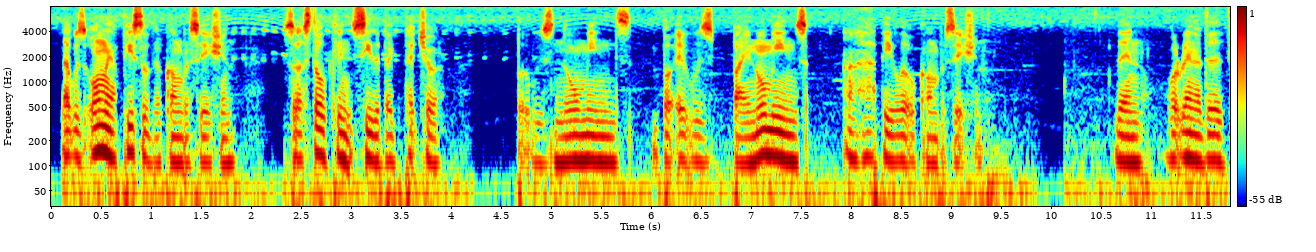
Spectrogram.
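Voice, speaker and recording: Very bright-voiced man reading a game aloud. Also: medium pitch, creaky, a little hiss or hum, poor audio. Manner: stumbles over words and rereads lines; casually foul-mouthed when reacting. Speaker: let's player reading a visual novel aloud. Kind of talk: amateur read-aloud narration with off-the-cuff reactions.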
